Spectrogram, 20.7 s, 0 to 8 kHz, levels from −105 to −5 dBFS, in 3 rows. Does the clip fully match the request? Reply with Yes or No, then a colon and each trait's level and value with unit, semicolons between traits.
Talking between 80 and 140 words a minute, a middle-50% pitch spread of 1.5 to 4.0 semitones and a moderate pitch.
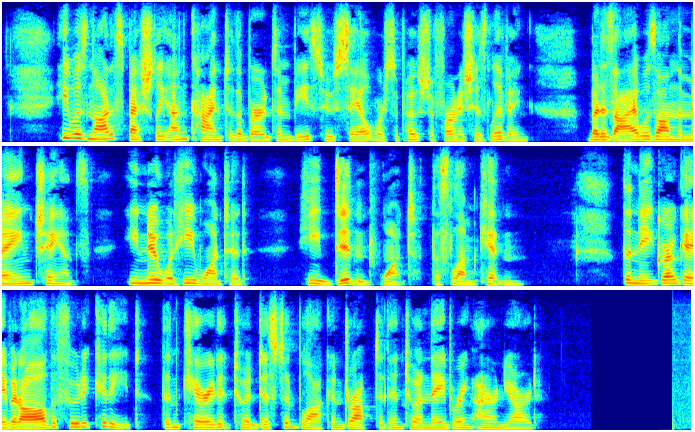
No: average, 180 wpm; narrow, 2.6 semitones; medium, 165 Hz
